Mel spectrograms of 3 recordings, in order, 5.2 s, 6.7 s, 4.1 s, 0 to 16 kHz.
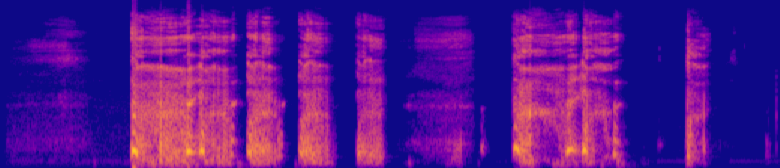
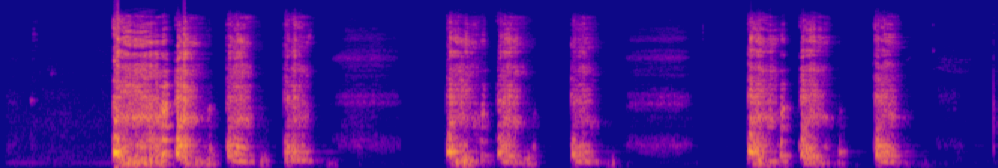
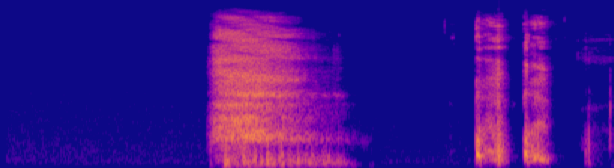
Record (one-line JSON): {"cough_length": "5.2 s", "cough_amplitude": 32768, "cough_signal_mean_std_ratio": 0.36, "three_cough_length": "6.7 s", "three_cough_amplitude": 32768, "three_cough_signal_mean_std_ratio": 0.34, "exhalation_length": "4.1 s", "exhalation_amplitude": 27490, "exhalation_signal_mean_std_ratio": 0.37, "survey_phase": "beta (2021-08-13 to 2022-03-07)", "age": "18-44", "gender": "Female", "wearing_mask": "No", "symptom_cough_any": true, "symptom_runny_or_blocked_nose": true, "symptom_sore_throat": true, "symptom_fatigue": true, "symptom_headache": true, "symptom_change_to_sense_of_smell_or_taste": true, "symptom_onset": "8 days", "smoker_status": "Ex-smoker", "respiratory_condition_asthma": false, "respiratory_condition_other": false, "recruitment_source": "Test and Trace", "submission_delay": "3 days", "covid_test_result": "Positive", "covid_test_method": "RT-qPCR", "covid_ct_value": 24.0, "covid_ct_gene": "ORF1ab gene"}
